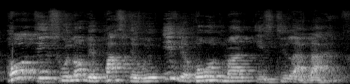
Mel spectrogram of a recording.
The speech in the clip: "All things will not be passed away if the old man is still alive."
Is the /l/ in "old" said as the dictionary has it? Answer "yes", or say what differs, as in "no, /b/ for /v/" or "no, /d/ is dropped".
yes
